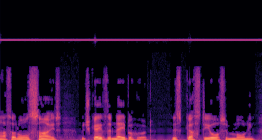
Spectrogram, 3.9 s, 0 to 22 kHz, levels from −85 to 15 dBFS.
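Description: Video or display buzz runs through the whole of this speech clip. A screen or video cable is coupling into the audio path, so a buzz at the picture's field rate of 59.94 Hz sits under the speech with a gritty hash above it, while a very high line-rate whine near 15.7 kHz rides on top. The interference stays roughly 25 dB below the speech, steady from start to finish.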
